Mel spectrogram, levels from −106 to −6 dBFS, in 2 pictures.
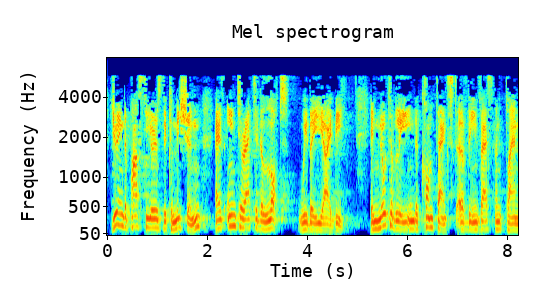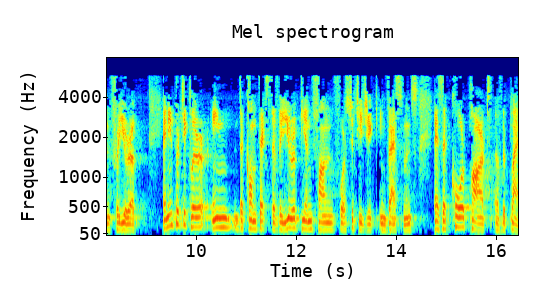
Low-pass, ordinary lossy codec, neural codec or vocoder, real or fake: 7.2 kHz; MP3, 24 kbps; none; real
